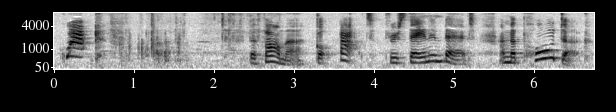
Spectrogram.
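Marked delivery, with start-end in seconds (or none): 0.1-0.6 short, high-pitched quack; duck's quack. A narrator's reading. Duck answering the lazy farmer, high quack. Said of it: "And the duck answered".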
